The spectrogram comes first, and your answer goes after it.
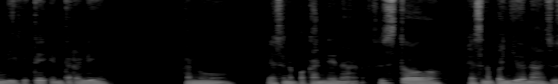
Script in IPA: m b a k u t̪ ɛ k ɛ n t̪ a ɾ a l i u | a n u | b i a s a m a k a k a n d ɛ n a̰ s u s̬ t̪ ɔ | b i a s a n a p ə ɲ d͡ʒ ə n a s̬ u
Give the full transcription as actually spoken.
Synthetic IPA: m b i k u t̪ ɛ k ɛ n t̪ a ɾ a l i u | a n u | b i a s a n a p a k a n d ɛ n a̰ s u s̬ t̪ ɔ | b i a s a n a p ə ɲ d͡ʒ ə n a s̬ u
